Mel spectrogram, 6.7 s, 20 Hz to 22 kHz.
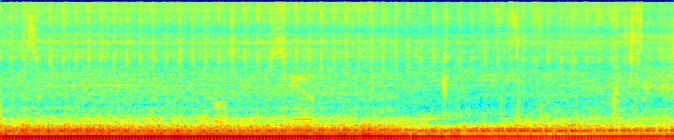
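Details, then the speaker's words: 1995 Suzuki Sierra/Samurai with a G13B GTI engine conversion at steady idle: a light, fast tick of about four per second over the engine. The owner suspects noisy lifters and hopes an oil additive quiets them. "Yeah, so hopefully that sound of the lifters stops."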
